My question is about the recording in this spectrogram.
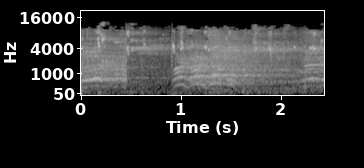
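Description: Live basketball game sound in a hall: a ball bouncing on the court and players' voices, with a brief dip about half a second in.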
